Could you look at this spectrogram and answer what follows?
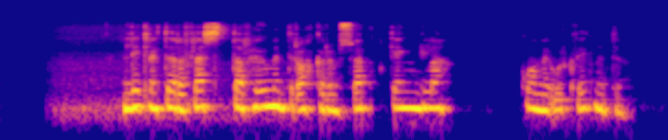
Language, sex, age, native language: Icelandic, female, 40-49, Icelandic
